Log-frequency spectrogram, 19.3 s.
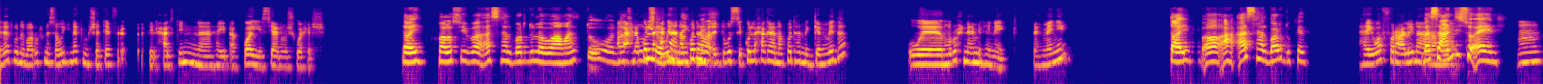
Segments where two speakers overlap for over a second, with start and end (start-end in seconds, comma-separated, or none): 7.7-9.0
